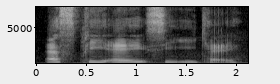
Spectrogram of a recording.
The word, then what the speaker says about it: Spacek: Spacek. Sissy. It is an unusual pronunciation, but you should be able to get there. She's an Academy Award winner.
